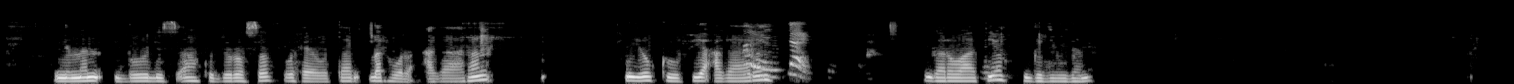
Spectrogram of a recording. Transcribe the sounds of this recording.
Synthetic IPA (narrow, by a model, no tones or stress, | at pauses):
nɪmɐnbɔːlɪsɐhkʰʊd͡ʒɪɾɔsɔfwɑħɑjwɐt̪ʰaːnɖɐrwɐlʕɑɣaːɾɐn | jɔkʰuːfɪjɐʕɑɣaːɾɐn | ɡɐɾwaːt̪ʰɪjɔɡɐðuːðɐn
